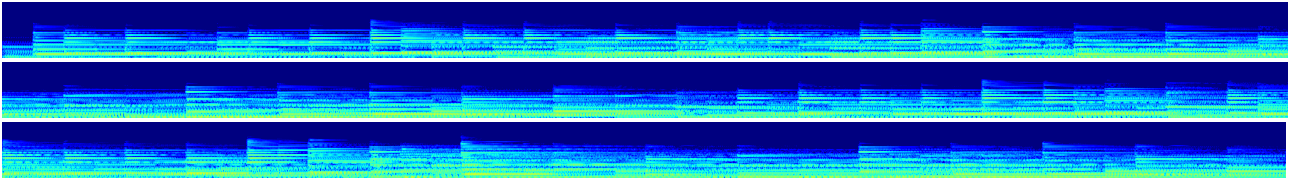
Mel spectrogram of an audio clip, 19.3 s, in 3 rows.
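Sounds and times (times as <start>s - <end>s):
piano: 0.0s - 19.2s.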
